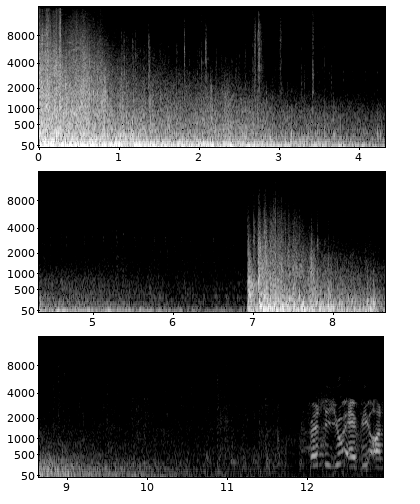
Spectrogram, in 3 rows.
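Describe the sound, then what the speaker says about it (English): Heavy cruise missile blasts in Call of Duty: Modern Warfare on PlayStation 4 roll out as two deep booms, each rumbling long and fading slowly, with a brief voice callout near the end. "Allied cruise missile on the way."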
